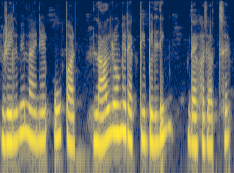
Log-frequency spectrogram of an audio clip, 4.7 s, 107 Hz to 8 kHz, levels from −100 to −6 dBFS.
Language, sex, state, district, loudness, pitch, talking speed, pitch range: Bengali, female, Assam, Kamrup Metropolitan, -14 LUFS, 240 Hz, 115 wpm, 225-265 Hz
